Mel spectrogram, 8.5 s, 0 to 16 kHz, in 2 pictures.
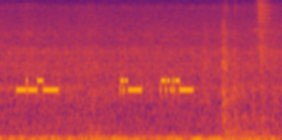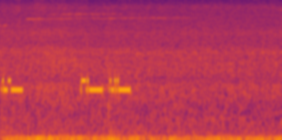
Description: TTY/TDD text telephone tones (45.45 baud Baudot), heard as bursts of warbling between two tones, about 400 Hz shift, 1600 Hz centre, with street noise. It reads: OL ZUHJ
